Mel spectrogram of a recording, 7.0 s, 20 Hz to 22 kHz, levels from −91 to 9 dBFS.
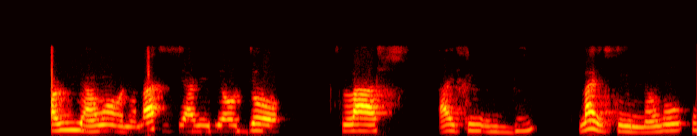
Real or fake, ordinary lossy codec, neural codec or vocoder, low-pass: real; none; none; 5.4 kHz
